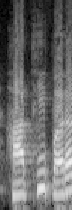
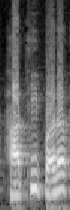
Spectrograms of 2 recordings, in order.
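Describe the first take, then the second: No difference in how they are said.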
